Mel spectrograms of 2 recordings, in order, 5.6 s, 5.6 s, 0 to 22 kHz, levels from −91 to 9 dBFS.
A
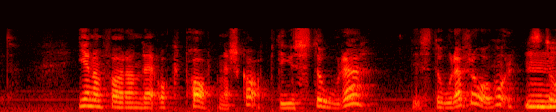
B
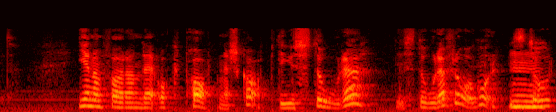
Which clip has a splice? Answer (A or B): B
